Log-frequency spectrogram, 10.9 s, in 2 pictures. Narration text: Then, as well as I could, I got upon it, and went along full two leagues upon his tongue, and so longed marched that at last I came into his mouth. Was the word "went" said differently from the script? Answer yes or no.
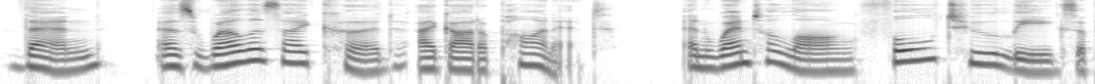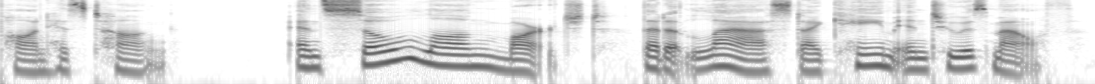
no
